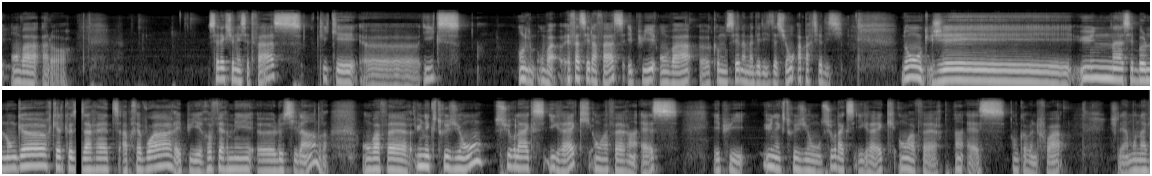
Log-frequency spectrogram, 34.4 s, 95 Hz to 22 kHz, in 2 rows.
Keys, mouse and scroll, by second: 0.7 Tab, 2.2 alt+right click, 3.8 alt+x, 9.8 alt+right click, 10.3 middle click, 22.7 e, 25.3 click, 25.6 s, 28.0 e, 30.7 s, 32.9 shift+middle click, 33.4-33.7 scroll up 3, 33.9 shift+middle click.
